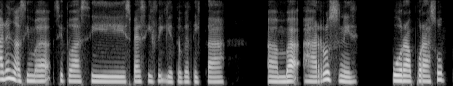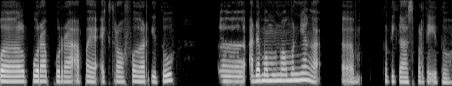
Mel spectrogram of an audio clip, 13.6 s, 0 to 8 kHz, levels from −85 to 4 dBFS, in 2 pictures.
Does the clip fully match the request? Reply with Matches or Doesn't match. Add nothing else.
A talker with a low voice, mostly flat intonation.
Doesn't match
